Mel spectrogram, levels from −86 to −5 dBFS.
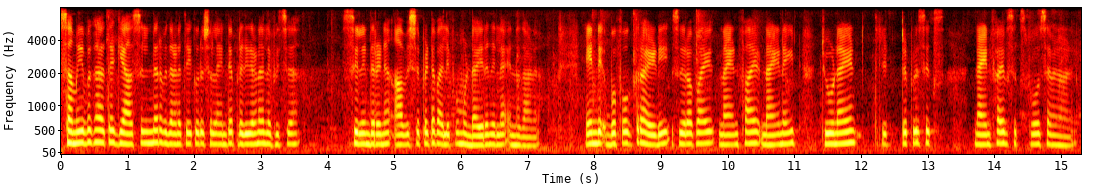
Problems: background sounds at intervals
